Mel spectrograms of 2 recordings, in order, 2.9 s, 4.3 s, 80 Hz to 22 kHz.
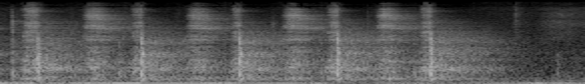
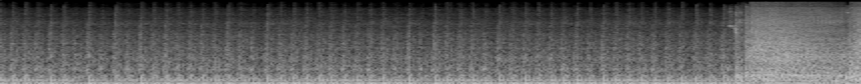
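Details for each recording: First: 2008 Honda CRF450R, newly rebuilt engine, rolled by hand after seeming to lock up: sharp metallic tick about twice a second, turns backwards but not forwards; something hitting, suspected in the valve train; noise also heard earlier while running. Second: 2008 Honda CRF450R with new engine, reassembled after the kickstart was skipping teeth (owner suspects internal kickstart gears); single-cylinder thump at idle, several sharp throttle blips rising and falling cleanly, back to steady idle; normal running.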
